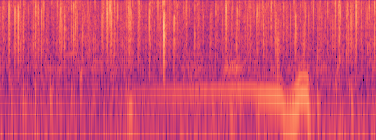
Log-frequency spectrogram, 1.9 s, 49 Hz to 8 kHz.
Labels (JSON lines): {"label": "biophony, cascading saw", "recorder": "SoundTrap 600 or HydroMoth"}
